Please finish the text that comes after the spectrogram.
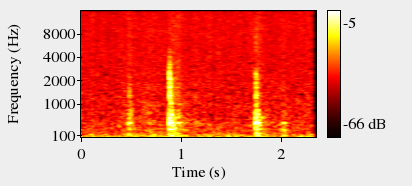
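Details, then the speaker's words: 1969 Mustang (Grande/Mach 1) dash clock being repaired on the bench: a few sharp, light, irregular ticks over quiet background as the little clock mechanism now runs cleanly; normal clock ticking. "So that's what I'm working on today. I'm really glad to get that little clock running now."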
